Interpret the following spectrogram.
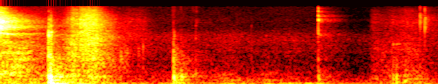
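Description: A few faint, soft clicks over quiet room tone.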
